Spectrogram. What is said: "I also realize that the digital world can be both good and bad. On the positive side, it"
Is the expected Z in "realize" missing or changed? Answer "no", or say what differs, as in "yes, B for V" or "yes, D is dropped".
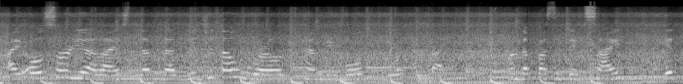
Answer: no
